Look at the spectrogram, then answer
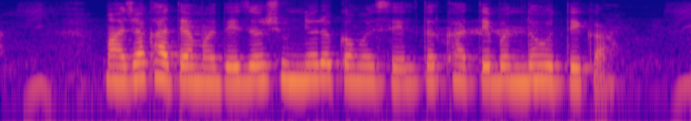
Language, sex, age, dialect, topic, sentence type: Marathi, female, 18-24, Standard Marathi, banking, question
